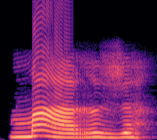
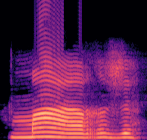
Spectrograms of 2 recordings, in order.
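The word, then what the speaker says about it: marge: الشده فكنقولوا غليس غليس مارج مارج قلنا جي تبعها او كتقرب لو سون ج مارج نيجليجابل فهنا عندي جوج الحالات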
